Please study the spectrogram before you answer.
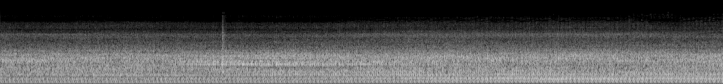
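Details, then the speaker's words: MTD Bolens push mower 11A-414A065, revived and cleaned, started after priming three times to warm up before an oil change: steady, even single-cylinder putter at constant speed, no knocks, misses or surging; sounds healthy. "Prime it 3 times for a good time. It sounds good. What do you guys think?"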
